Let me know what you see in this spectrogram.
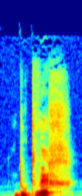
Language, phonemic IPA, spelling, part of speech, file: Dutch, /ˈdut ˈwɛx/, doet weg, verb, Nl-doet weg.ogg
- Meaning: inflection of wegdoen: 1. second/third-person singular present indicative 2. plural imperative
